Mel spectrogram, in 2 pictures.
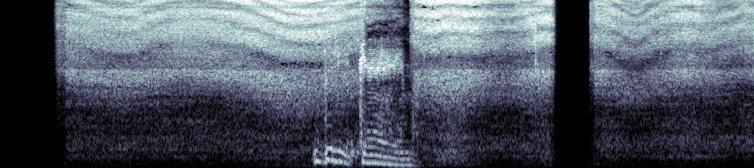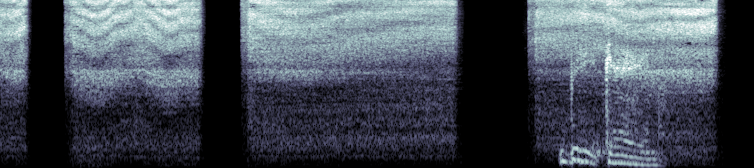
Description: Graffiti aerosol spray large
Sound Effects
foley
